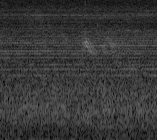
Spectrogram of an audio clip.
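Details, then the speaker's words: Macintosh LCII, powered up again after work on its power supply: only a faint, steady fan hiss and no startup chime. The fan and hard drive now spin up, but it doesn't boot. "Okay. Again, no chime. But the fan did spin up, as well did the hard drive."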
